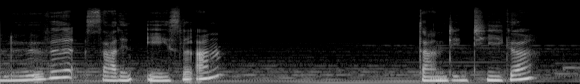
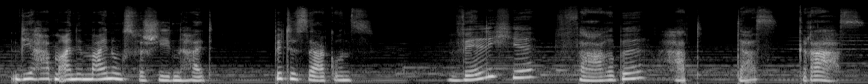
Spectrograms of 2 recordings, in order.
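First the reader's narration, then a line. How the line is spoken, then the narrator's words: Forced calm. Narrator (German): begann der Tiger bemüht, ruhig zu klingen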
